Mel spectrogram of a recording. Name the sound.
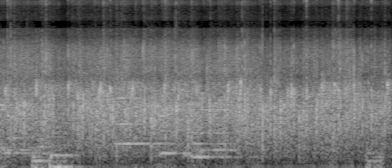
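church congregation applauding to praise the Lord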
